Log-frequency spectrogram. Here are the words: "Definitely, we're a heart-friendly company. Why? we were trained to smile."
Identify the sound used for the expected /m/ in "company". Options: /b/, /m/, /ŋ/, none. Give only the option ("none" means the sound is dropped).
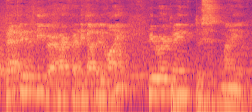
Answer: none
